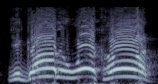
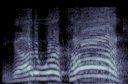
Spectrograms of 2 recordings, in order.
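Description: First: Slow, stressed second take; You gotta work hard, slower and weightier; emphatic repeat. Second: Said in the usual way. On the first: Shown as a demonstration. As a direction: drive home work, slowly.

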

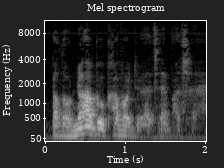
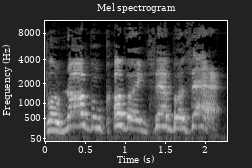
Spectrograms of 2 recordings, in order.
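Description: First: Quiet, low restatement. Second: Proclaimed quote. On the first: Rabbi quoting the Talmud again. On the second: Rabbi quoting the Talmud. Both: Real, not acted.

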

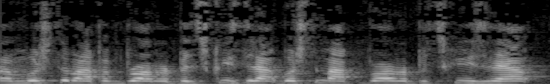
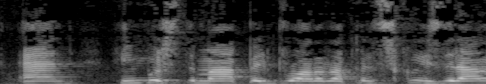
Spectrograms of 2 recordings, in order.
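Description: First: Speeding up. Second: Said in the usual way. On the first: A narrator's reading. Narrator to kids, mopping sped up, rushed. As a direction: rattle the repeats off fast.

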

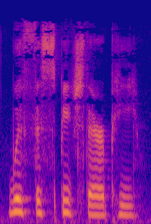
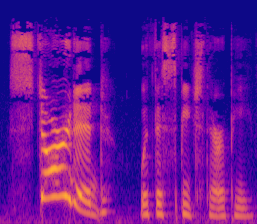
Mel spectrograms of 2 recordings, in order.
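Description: First: Said in the usual way. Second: "started with the speech therapy" louder and slowed for weight; louder, slower emphasis on "started"; emphatic. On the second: Shown as a demonstration. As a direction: lean hard on "started". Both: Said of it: "They never were even able to start".

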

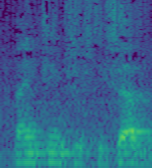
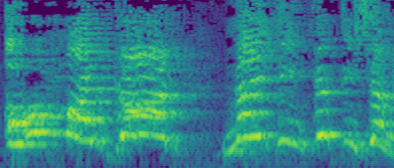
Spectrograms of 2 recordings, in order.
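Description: First: Said in the usual way. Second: Much higher and louder, slow amazed cry; excited exclamation. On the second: Retold or imitated. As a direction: shriek it out like amazing news. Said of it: "this guy's all excited".

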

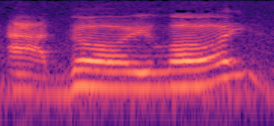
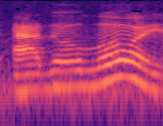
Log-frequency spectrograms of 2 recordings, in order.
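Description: First: Adoloi as a-DOOY-loy, middle syllable drawn out; slow, exaggerated a-DOY-loy, accent too early; wrong middle stress. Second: Adoloi as a-do-LOY, stress on the last syllable; a-do-LOY, short start and accented ending; correct final stress. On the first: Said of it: "It's not Adoloi". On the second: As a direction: land the accent on the LOI of Adoloi. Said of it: "it's on the Nun". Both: Shown as a demonstration.

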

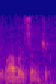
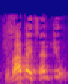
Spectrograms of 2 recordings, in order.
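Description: First: Hushed, nearly voiceless repeat; acted stunned echo. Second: High, loud incredulous question; acted astonishment. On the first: Man taking in the rabbi's referral, hushed. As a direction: let it drop to a near whisper. Same words repeated under breath. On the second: Man questioning the stranger about the rabbi, incredulous. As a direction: ask it in loud disbelief.

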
